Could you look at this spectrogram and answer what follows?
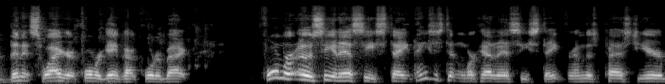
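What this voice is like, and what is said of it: Speaks with a regional accent. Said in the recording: “That's just my stupid accent.”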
